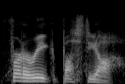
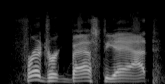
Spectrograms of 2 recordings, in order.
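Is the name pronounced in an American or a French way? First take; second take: French; American. First: The name is said with a French pronunciation. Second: The name is said with an American pronunciation. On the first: The speaker calls it right. "the correct pronunciation would probably be" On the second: The speaker calls it wrong. "most Americans call"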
